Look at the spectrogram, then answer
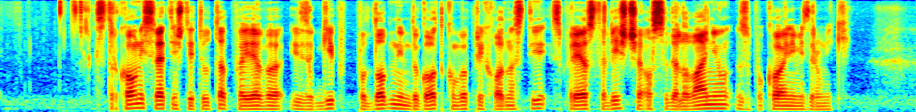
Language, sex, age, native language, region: Slovenian, male, 18-29, Slovenian, Coastal Karst region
